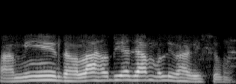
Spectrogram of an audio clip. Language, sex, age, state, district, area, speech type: Assamese, male, 30-45, Assam, Tinsukia, urban, conversation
